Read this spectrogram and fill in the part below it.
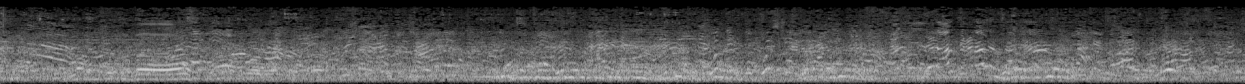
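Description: A large crowd of men, women and children chatters loudly all around.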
